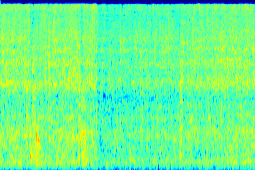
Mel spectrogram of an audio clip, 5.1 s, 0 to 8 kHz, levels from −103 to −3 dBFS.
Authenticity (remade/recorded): remade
